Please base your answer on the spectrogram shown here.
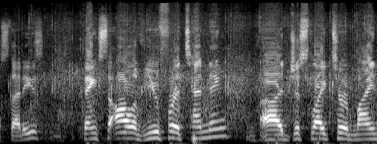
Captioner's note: applause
